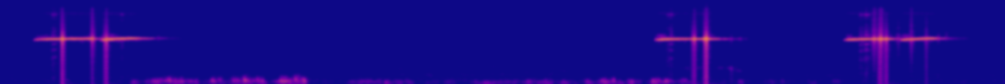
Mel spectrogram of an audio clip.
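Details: Purple-throated euphonia (fim-fim) singing: three clear high whistled double notes, each a pair of pure even tones, in two bursts across a few seconds, with faint low rustling between them.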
